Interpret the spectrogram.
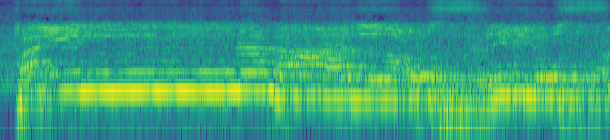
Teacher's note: Sin itu bukan qalqalah. Dia dialirkan dia.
